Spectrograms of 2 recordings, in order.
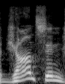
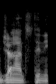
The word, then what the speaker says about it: Johnston: Yeah, no, the Johnson Johnston. – I don't like the Johnson Johnston either. I do not like it. At all. – It's a very important T. You need to pronounce it.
